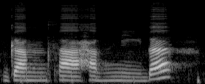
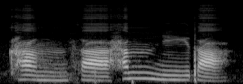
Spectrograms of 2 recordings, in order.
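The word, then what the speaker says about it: 감사합니다: dengan ha antara d&t jadi tidak lurus-lurus gamsahamnida tetapi Kamsahamnida Kamsahamnida Kamsahamnida Nah itu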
